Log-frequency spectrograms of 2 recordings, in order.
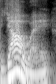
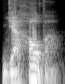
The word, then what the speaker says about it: Yahweh: Lord, or in Hebrew by substituting the vowels of Lord, Adonai, for the vowels of Yahweh that lie underneath the consonants, the origin of the mispronunciation of the name as Jehovah.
